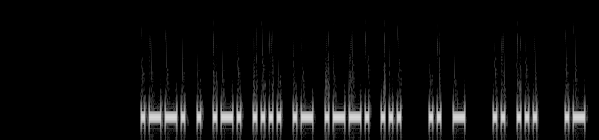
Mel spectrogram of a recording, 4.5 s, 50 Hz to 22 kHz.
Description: Morse code, heard as a keyed tone, about 40 wpm, 700 Hz. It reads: PERHAPS IT IS A
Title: Sentences from Top 1000 Words - Review Part 5 - 40wpm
